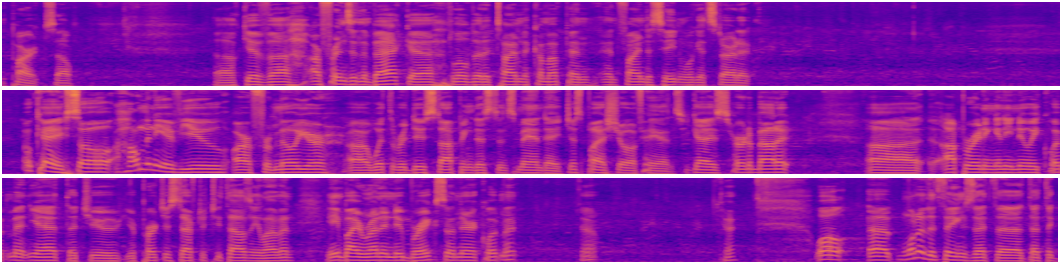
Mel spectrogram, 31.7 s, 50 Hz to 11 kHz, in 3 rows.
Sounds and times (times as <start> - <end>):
Speech: 0.0 - 0.8, 2.1 - 8.6, 10.8 - 18.5, 19.2 - 28.6, 29.3 - 31.7.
